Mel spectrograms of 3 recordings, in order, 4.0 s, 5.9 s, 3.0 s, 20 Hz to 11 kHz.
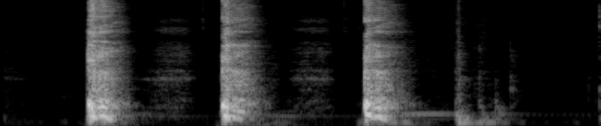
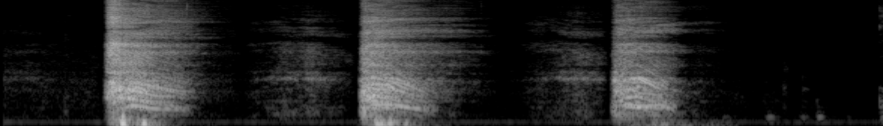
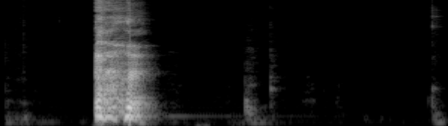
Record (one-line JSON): {"three_cough_length": "4.0 s", "three_cough_amplitude": 32768, "three_cough_signal_mean_std_ratio": 0.27, "exhalation_length": "5.9 s", "exhalation_amplitude": 23748, "exhalation_signal_mean_std_ratio": 0.36, "cough_length": "3.0 s", "cough_amplitude": 29420, "cough_signal_mean_std_ratio": 0.24, "survey_phase": "beta (2021-08-13 to 2022-03-07)", "age": "65+", "gender": "Male", "wearing_mask": "No", "symptom_cough_any": true, "symptom_abdominal_pain": true, "symptom_onset": "11 days", "smoker_status": "Never smoked", "respiratory_condition_asthma": false, "respiratory_condition_other": false, "recruitment_source": "REACT", "submission_delay": "3 days", "covid_test_result": "Negative", "covid_test_method": "RT-qPCR"}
